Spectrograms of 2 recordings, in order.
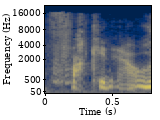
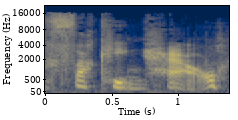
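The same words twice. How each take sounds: First: Some sounds are dropped in a relaxed way. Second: Every sound is carefully and fully enunciated. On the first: The speaker calls it right. "our fucking hell" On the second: The speaker calls it wrong. "people who swear who then enunciate all the sounds"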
